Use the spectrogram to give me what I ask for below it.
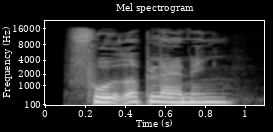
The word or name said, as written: foderblanding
